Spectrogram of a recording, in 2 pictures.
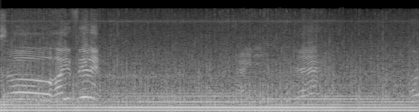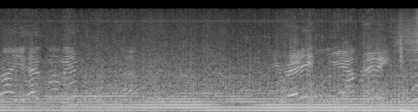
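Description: Steady, even drone of a jump plane's propeller engines heard from inside the cabin, with a few short raised voices over it.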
